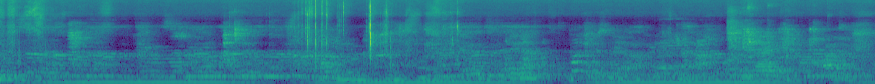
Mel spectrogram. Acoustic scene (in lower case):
crowded indoor space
